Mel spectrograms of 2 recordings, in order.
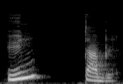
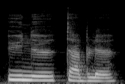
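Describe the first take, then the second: First: The word ends on the consonant with no vowel. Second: A vowel is sounded after the final consonant. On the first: The speaker calls it right. "but une table. We only pronounce the consonant" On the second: The speaker calls it wrong. "We don't say une table"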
